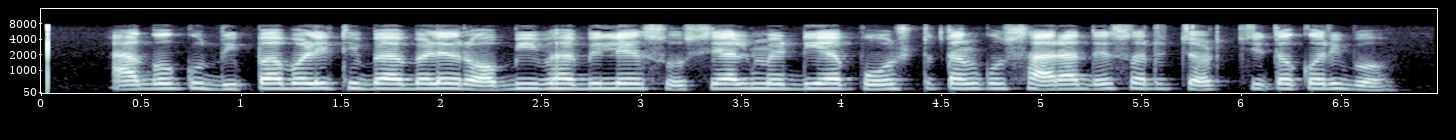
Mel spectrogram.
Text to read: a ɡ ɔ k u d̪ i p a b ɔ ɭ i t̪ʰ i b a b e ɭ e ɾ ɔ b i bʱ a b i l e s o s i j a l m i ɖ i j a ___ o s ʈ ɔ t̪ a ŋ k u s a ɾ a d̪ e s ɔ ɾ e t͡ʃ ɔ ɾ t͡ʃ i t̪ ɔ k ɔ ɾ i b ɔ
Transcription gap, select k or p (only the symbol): p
